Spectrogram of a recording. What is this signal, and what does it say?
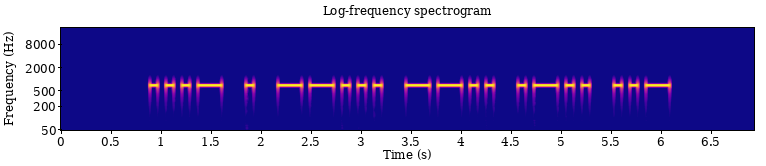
Morse code, heard as a keyed tone, about 15 wpm, 700 Hz. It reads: VE7ZLU
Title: DXCC-100 Call Signs - 6 Characters - Repeated 3x - 15wpm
